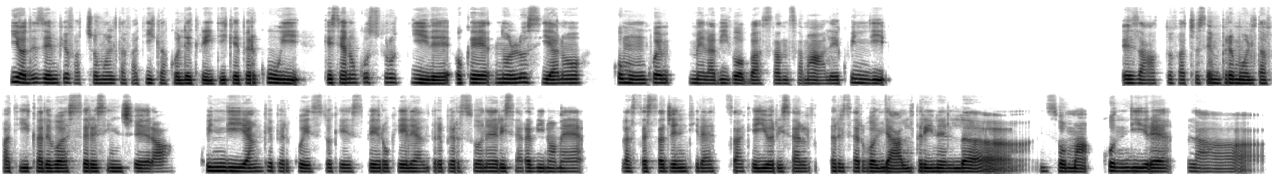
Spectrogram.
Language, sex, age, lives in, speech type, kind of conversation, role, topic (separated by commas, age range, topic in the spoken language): Italian, female, 25-29, Italy, conversation, podcast, guest, Come bilanci onestà e gentilezza nelle parole?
